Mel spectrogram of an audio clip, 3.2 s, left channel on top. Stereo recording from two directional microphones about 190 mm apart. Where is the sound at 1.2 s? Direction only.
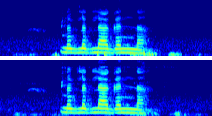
10° left (ahead or behind).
